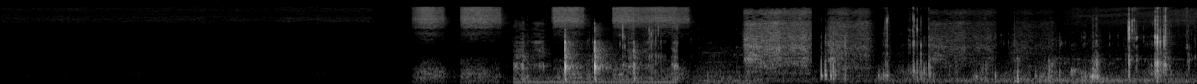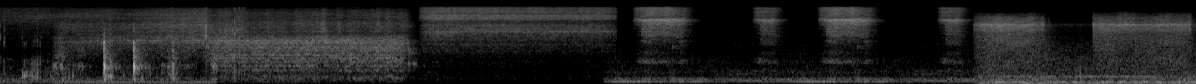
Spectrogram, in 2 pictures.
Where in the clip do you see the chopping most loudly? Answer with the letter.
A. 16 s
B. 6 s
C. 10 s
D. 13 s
D.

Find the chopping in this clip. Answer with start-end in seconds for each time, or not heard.
5.1-6.8, 12.5-14.2.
